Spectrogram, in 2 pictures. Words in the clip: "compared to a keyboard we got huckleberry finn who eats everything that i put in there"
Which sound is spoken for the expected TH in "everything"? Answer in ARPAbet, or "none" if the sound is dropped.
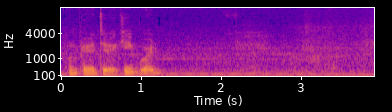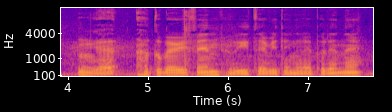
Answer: TH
